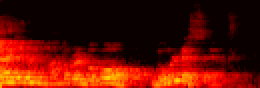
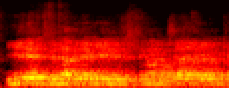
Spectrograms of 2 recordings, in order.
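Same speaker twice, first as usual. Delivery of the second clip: scripture reading; 4 dB louder than usual. Acted. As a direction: intone the verses like a chant. Reads scripture aloud.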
